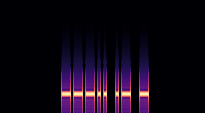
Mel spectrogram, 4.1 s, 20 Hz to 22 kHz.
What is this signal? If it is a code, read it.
Morse code, heard as a keyed tone, about 20 wpm, 700 Hz. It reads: 8AT
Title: Common Cut Numbers - 3-Digit 20wpm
